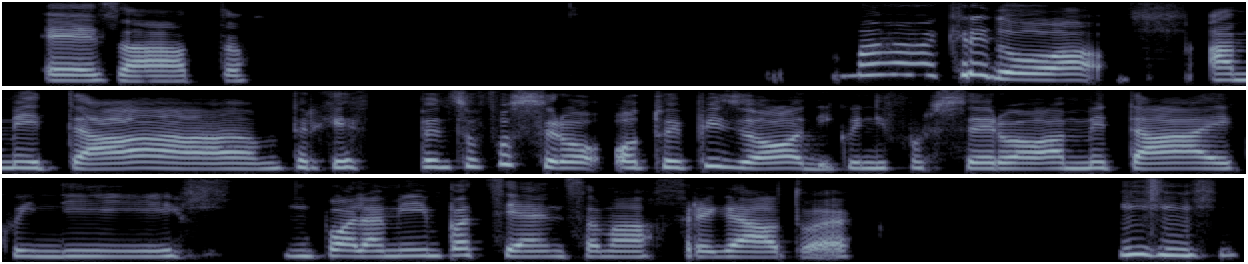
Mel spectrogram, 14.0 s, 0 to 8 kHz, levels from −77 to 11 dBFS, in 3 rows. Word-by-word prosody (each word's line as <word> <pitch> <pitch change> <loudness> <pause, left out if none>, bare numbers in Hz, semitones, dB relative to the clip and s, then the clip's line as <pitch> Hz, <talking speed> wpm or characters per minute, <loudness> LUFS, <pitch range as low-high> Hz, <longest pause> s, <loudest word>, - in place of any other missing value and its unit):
Esatto. 190 -2 +1 2.2
Ma 380 +2 -2 0.3
credo 255 - +3
a 215 - +1 0.4
a 220 0 +3
metà, 200 -2 +3
perché 235 0 -2 0.2
penso 255 +1 -1
fossero 245 -9 +1
8 230 0 -1
episodi, 210 -6 +1
quindi 215 0 -3
forse 215 -1 -4
ero 205 -1 +3
a 205 - +4
metà 205 -1 +2
e 200 0 0
quindi 205 0 -5 0.4
un 215 -2 -6
po' 220 +1 +1
la 205 0 +2
mia 215 +1 -2
impazienza 210 -4 -2
m'ha 195 0 0
fregato, 190 -1 -1
ecco. - - -4 0.8
Mh-mh-mh. 255 -4 0
210 Hz, 115 wpm, -22 LUFS, 200-225 Hz, 2.2 s, a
